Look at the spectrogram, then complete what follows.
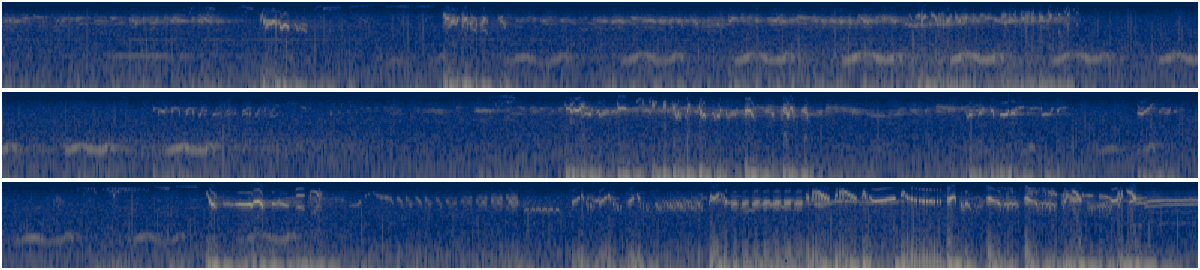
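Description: Wild songbirds chirping and singing in bouts of quick high trills, busiest and loudest near the end. Under them a lower warbling call repeats over and over, stopping about two-thirds of the way through.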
